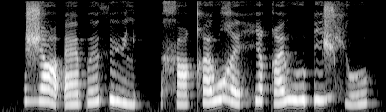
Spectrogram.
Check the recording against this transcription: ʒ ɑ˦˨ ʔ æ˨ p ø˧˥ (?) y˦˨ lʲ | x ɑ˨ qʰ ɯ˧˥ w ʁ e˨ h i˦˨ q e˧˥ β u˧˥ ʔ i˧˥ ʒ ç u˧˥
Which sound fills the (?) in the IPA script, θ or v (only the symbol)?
θ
